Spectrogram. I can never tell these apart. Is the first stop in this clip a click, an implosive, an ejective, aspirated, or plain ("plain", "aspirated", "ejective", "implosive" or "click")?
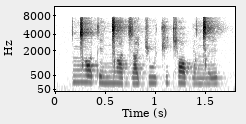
click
